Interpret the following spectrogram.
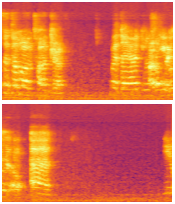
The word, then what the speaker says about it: entendre: I believe it's pronounced entendre. What is it? I thought it was a double entendre. No, double entendre.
